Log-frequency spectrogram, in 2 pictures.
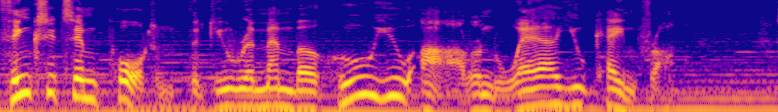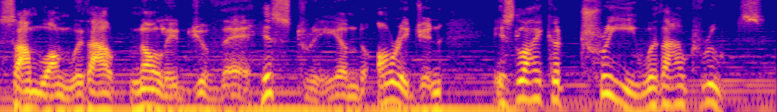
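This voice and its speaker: A man playing the wry, sage narrator of an animal fable game, telling it in a measured, philosophical storybook style. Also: mid-range voice, very animated, music in the background. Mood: reflective, sage.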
